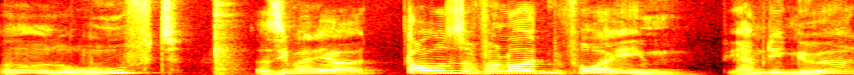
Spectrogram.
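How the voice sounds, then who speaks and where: Moderately paced, a man's high voice moves through very wide pitch swings. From southern Lower Saxony, Germany. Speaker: podcast co-host. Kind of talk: casual chat.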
